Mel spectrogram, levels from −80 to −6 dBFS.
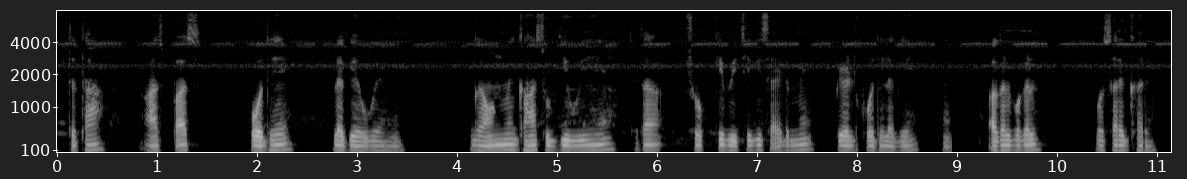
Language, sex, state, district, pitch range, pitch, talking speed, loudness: Hindi, male, Maharashtra, Solapur, 95-105 Hz, 100 Hz, 145 wpm, -38 LUFS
